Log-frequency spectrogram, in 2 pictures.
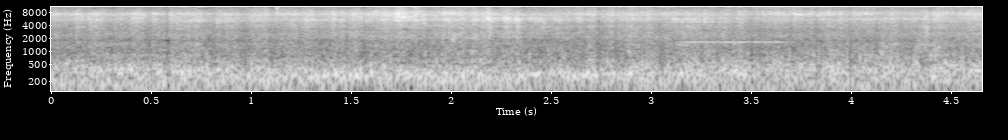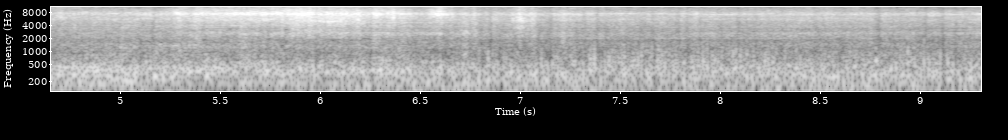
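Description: Toronto streetcar running along its tracks, heard from inside the car: a steady rumble of steel wheels on rail and drive motor, with a few faint clicks near the end.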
